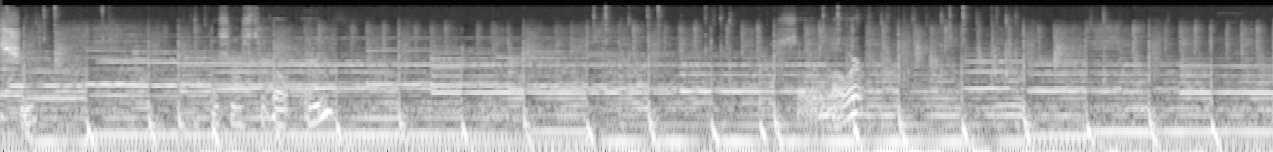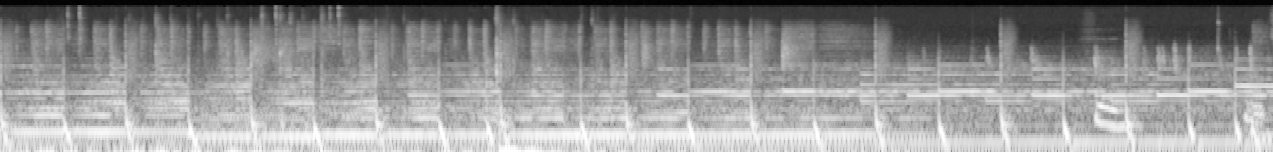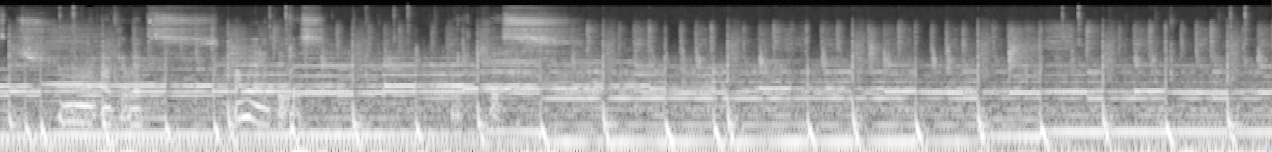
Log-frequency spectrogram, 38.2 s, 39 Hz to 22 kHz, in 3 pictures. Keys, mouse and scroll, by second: 0.0 right click, 0.3 2, 0.4-1.8 right drag, 1.8 g, 6.2 3, 6.5 right click, 7.1 g, 8.5 Tab, 8.7 shift+f, 9.7 a, 10.0 shift+f, 13.9 Tab, 14.2 shift+f, 15.5 a, 15.8 ctrl+r, 18.6 g, 26.5 ctrl+r, 29.1 1, 29.4-30.7 right drag, 30.7 g, 37.1 shift+f.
